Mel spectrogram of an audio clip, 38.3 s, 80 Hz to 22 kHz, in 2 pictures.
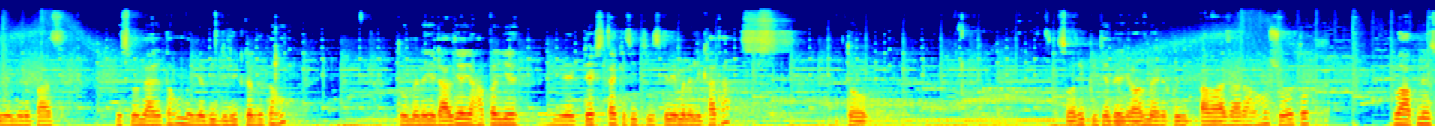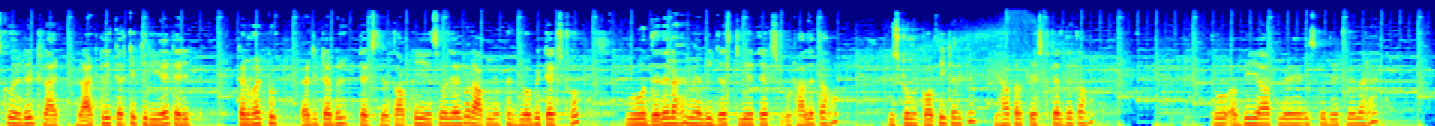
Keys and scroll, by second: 3.0 Delete, 28.4 Delete, 30.9 ctrl+c, 31.7 ctrl+v, 36.5 ctrl+z.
